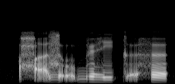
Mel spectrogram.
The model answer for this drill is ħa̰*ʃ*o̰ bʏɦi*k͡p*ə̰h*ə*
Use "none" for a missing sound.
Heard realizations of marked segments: z, k, ə

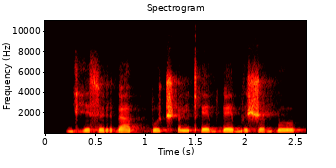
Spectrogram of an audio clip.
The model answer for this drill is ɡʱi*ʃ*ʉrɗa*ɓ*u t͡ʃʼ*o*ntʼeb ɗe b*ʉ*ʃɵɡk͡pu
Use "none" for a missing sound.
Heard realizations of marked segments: s, pː, ɵ, ɨ

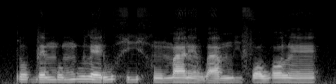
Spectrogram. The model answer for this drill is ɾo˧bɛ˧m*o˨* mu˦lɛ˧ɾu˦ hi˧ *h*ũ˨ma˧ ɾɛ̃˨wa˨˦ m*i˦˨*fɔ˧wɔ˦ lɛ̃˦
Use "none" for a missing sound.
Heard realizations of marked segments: o˧, h, i˧

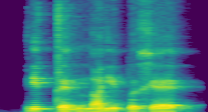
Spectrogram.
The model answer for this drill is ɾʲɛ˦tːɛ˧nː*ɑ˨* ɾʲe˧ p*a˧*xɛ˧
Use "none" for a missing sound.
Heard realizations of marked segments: ɑ˨, ə˧

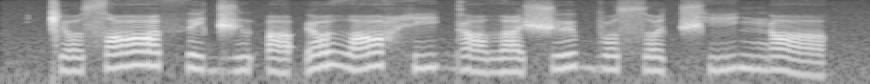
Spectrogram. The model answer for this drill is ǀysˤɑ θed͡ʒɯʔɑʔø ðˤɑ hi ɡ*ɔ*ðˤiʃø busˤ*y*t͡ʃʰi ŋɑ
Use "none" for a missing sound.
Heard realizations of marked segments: ɑ, y

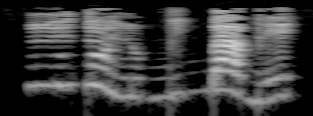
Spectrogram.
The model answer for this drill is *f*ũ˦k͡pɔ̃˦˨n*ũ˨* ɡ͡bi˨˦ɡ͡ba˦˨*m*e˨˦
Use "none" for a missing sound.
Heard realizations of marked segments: m, u˨, b

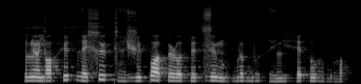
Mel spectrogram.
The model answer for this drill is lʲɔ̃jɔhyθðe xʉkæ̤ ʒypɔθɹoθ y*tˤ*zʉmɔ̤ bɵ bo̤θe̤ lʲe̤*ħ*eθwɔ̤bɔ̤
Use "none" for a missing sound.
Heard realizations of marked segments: θ, h

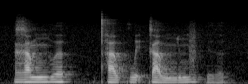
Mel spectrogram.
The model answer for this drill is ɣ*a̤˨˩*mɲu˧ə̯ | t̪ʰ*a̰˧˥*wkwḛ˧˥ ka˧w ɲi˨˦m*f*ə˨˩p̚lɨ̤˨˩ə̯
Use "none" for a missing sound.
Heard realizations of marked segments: a˧, a˧, v

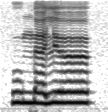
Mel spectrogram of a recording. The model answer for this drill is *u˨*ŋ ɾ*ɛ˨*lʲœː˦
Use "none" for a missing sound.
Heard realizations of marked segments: u˨, ɛ˨

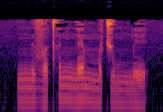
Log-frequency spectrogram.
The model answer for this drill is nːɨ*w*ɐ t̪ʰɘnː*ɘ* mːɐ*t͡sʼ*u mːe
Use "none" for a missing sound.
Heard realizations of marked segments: v, ɛ, t͡ʃ

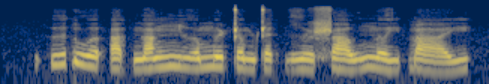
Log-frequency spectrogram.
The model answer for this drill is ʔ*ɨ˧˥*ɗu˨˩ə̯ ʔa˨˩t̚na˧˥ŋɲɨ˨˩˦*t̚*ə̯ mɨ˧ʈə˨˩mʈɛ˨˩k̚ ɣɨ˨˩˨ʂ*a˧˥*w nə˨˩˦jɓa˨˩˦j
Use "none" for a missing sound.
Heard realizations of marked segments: ɨ˧˥, none, a˨˩˦

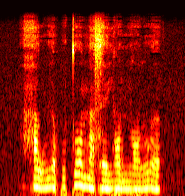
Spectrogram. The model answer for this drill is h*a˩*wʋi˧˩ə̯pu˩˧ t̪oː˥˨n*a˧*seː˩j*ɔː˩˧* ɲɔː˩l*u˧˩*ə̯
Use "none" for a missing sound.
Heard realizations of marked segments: a˧˩, a˩, ɔː˧˩, u˧˩

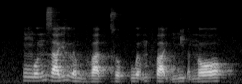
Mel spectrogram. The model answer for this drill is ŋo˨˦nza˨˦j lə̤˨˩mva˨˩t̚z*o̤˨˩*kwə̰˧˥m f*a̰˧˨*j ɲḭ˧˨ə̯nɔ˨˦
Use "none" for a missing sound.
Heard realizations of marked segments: o̤˨˩, a̰˧˨

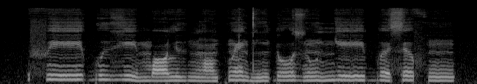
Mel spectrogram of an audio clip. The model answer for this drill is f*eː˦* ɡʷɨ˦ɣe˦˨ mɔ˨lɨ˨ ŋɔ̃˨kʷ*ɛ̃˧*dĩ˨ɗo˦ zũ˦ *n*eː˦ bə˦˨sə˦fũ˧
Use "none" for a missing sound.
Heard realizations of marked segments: eː˦, ɛ̃˦, ɲ

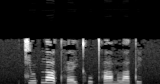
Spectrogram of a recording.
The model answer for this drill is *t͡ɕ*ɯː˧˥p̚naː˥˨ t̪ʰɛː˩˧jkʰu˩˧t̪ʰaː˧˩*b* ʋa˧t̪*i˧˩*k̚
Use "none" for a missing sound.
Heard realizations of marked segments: t͡ɕ, m, i˧˩

